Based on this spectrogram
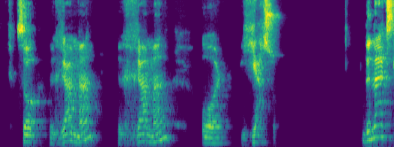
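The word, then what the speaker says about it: γεια σου: will be very soft, like yasu, yasu, or just ya, which means hello or goodbye, yasu. So gamma, gamma, or yasu.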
